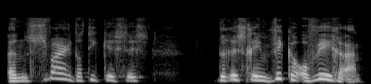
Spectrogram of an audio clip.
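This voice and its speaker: Man playing a gravelly, excitable storytelling mayor. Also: high voice, normal speed, dry recording, full character voice. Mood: emphatic, secretive. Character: excitable, secretive village mayor, keen storyteller. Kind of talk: acted audiobook dialogue.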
